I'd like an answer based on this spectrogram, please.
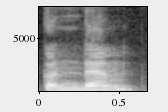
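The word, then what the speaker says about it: condemn: निंदा करना, बुराई करना, उसे हम इंग्लिश में कहते हैं कंडेम, ठीक है, यहां भी एन साइलेंट है।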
